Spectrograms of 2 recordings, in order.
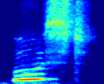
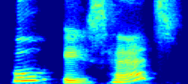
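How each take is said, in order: First: The phrase is squeezed into one syllable. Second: The phrase is said as three separate words. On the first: It is a casual, slangy greeting. "very slangy way of saying it" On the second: It is the standard, full greeting. "instead of saying"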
